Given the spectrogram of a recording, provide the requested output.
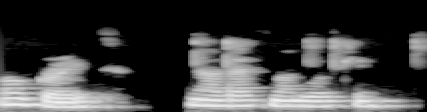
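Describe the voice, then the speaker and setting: The speech moves at a very slow pace. Its pitch variation is ordinary. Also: woman. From South Africa. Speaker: motivational vlogger. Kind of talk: casual vlog monologue. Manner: animated. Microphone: cheap Bluetooth microphone.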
